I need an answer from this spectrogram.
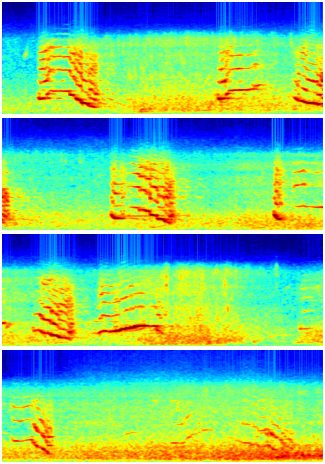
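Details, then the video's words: Whale calls in a rapid string of roughly eight sharp downward-sweeping harmonic cries, some with brief upturns, then quieter drawn-out wavering tones with growing low rumble toward the end. "Song of the Whales"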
